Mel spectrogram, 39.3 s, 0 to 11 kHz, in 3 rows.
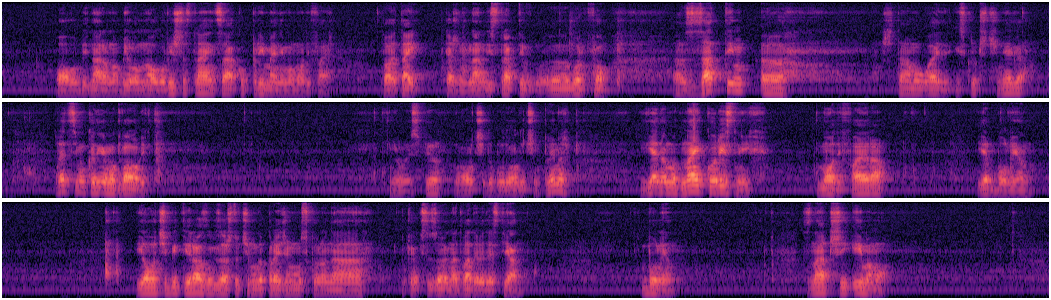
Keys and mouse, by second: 12.6 click, 14.9 shift+a, 20.2 g, 23.2 click, 24.3 click, 25.7-27.5 drag.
